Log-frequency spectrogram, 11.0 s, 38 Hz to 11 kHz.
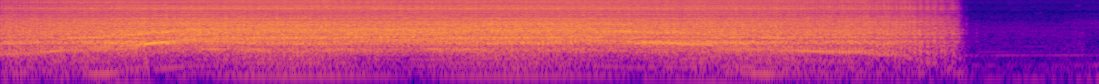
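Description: Twin 1800 W electric go-kart motors spinning an outboard lower unit and propeller in the air through a sprocket, on a bench test of the gearing. A whine rises as they spin up over about two seconds, holds at full speed, falls away as they slow, and the sound cuts off suddenly near the end.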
